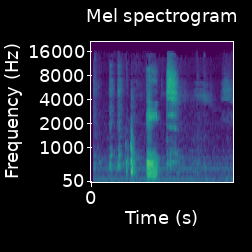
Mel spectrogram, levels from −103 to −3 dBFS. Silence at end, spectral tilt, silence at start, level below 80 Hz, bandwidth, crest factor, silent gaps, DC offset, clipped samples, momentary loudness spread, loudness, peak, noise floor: 0.05 s; -1.5 dB/octave; 0.05 s; -74 dBFS; 16.5 kHz; 22 dB; none; under 0.1%; under 0.1%; 21 LU; -37 LUFS; -20 dBFS; -64 dBFS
